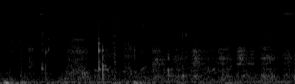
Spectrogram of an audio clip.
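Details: Pet Alaskan Malamute Tonka at breakfast, begging for shared food next to a baby and a Siberian husky indoors; quiet, soft panting in short breathy bursts throughout, with low household background and a woman speaking just after.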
